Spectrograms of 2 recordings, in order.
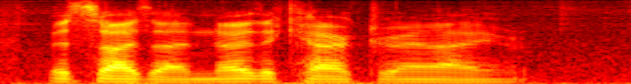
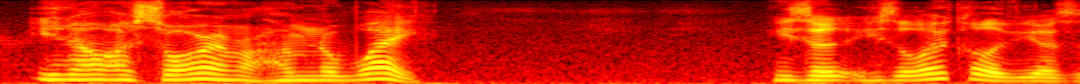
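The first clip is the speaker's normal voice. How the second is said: high, earnest American tourist voice; a clueless tourist sure he is right; high, eager insisting; insistent tourist; 6 semitones higher than usual. Retold or imitated.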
